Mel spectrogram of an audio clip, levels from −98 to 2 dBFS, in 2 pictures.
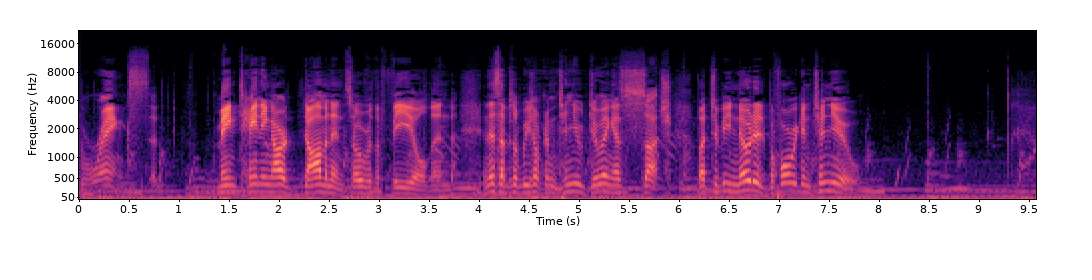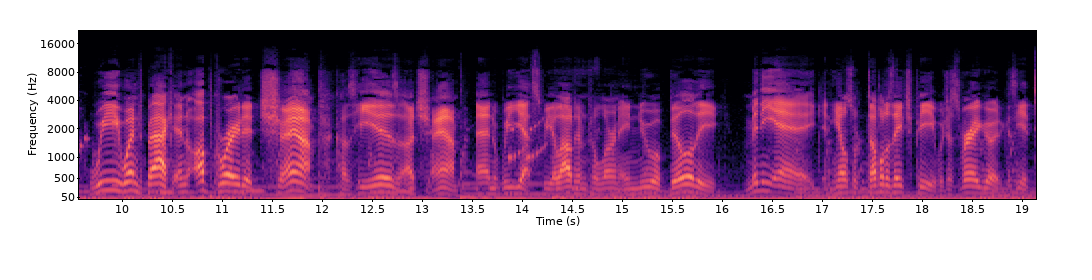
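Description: No technical faults can be heard anywhere in the recording.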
